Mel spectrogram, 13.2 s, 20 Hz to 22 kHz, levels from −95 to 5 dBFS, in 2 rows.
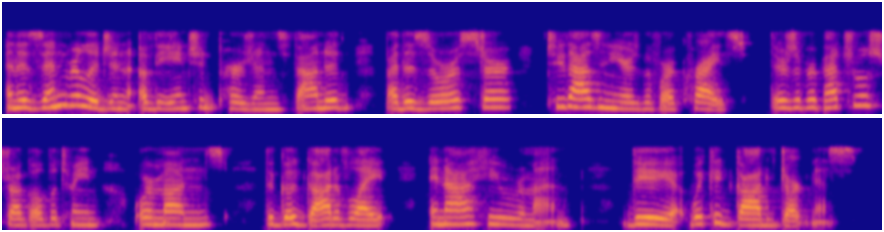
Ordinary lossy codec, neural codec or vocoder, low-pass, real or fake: Opus, 32 kbps; none; 7.2 kHz; real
